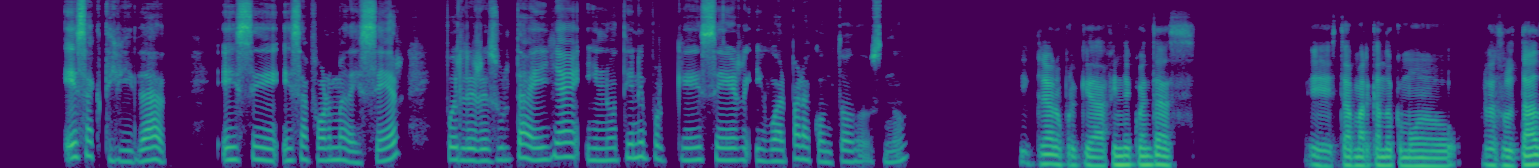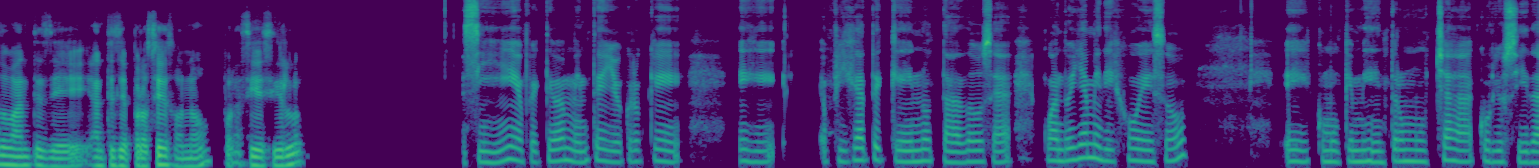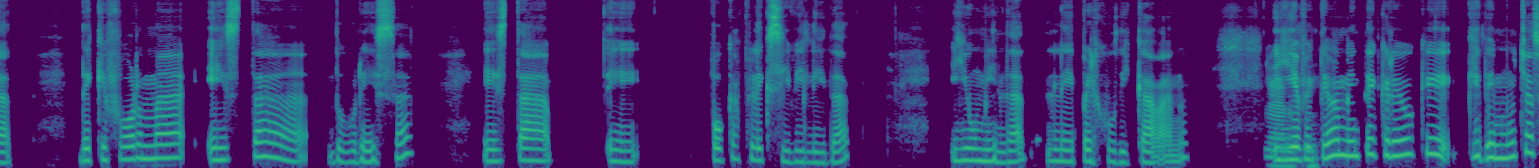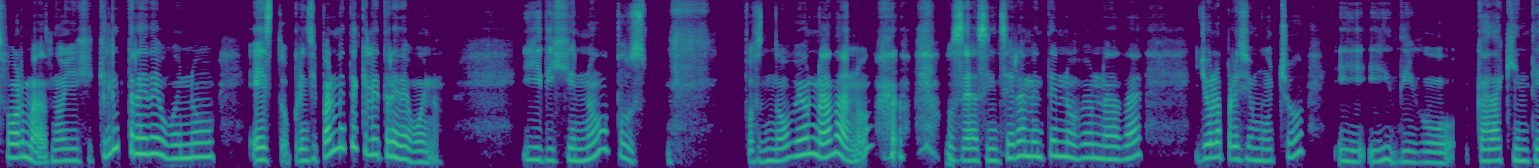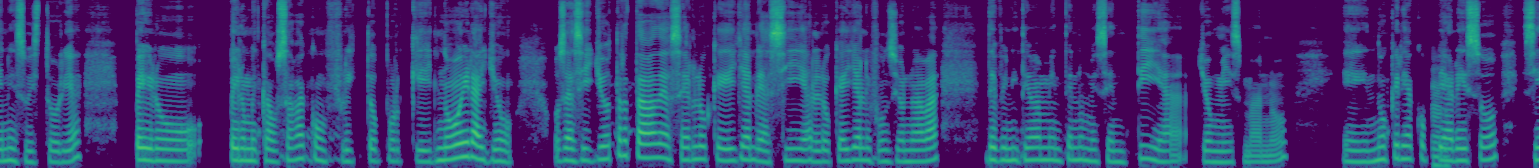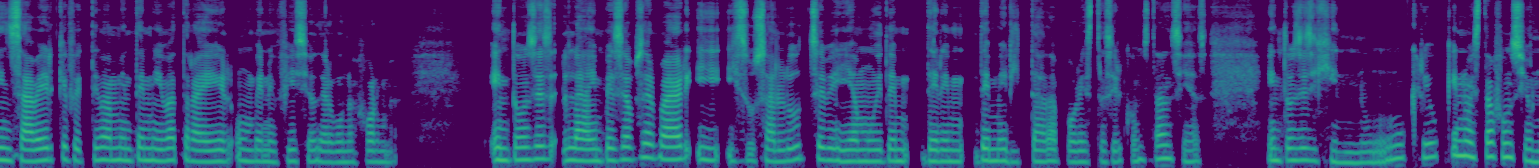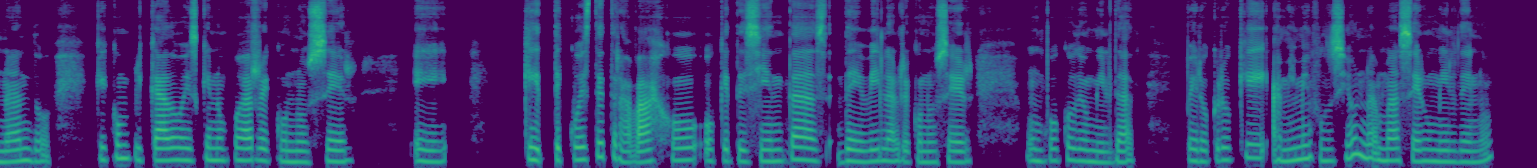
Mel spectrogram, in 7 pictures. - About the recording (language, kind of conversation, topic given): Spanish, podcast, ¿Cómo piden disculpas en tu hogar?
- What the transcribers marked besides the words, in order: tapping; chuckle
